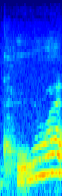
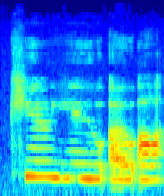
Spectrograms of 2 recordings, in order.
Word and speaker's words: Quora: there's a forum called cora or quora q-u-o-r-a i don't know if i'm pronouncing it as quora or cora but i think it's quora anyway i see a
